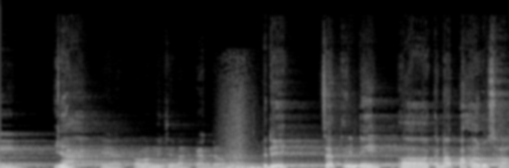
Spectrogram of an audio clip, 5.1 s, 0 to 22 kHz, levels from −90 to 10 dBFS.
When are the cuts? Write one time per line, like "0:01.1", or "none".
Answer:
0:02.4

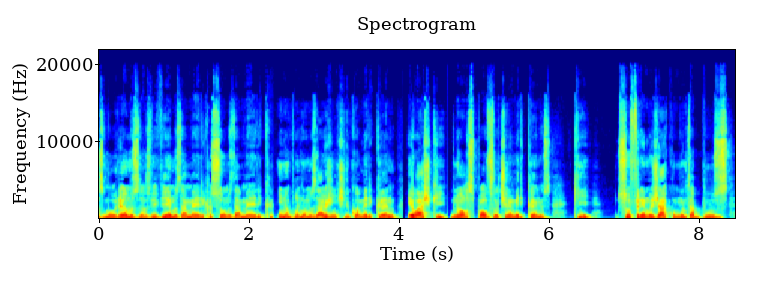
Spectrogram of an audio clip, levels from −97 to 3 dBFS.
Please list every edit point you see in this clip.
0:02.3
0:04.0
0:04.6

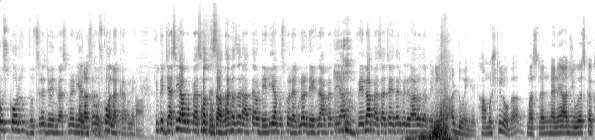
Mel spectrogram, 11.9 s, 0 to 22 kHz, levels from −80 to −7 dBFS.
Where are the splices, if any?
0:08.8

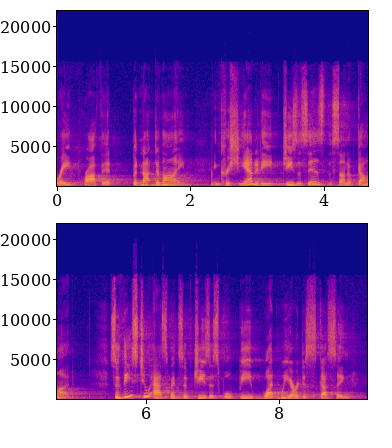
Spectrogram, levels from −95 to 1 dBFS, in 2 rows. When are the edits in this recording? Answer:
none

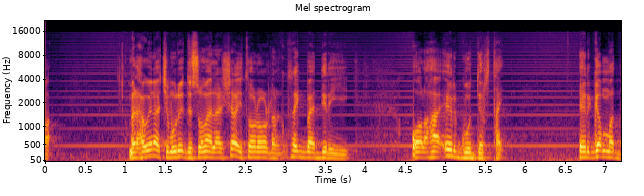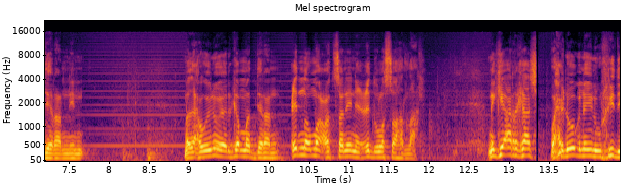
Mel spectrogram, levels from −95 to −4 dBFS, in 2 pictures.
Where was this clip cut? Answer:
0:13.3

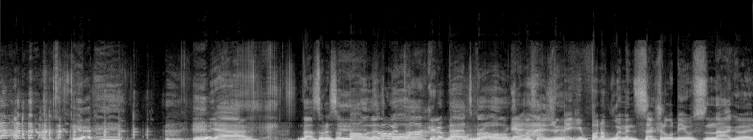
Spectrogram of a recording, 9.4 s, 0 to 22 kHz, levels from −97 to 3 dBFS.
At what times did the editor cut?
none

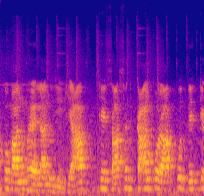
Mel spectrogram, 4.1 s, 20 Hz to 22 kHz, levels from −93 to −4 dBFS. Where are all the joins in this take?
0:01.3
0:01.9

